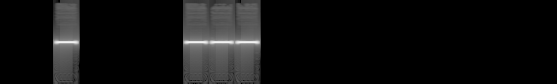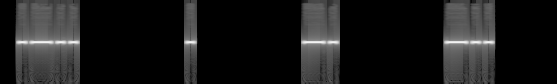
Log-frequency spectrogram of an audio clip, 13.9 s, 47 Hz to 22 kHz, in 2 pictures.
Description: Morse code, heard as a keyed tone, about 15 wpm, spaced as for 5 wpm, 1000 Hz. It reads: TO LEND
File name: qotdfiles / 5wpm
